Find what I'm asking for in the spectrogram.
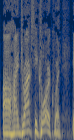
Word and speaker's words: hydroxychloroquine: Hydroxychloroquine. – Yeah. Hydroxychloroquine.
